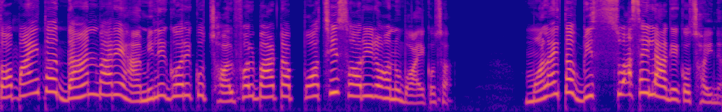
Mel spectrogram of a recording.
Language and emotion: Nepali, angry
